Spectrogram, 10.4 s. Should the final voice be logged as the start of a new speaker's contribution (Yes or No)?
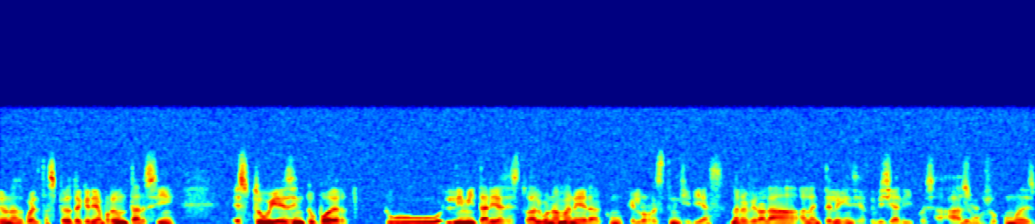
Yes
